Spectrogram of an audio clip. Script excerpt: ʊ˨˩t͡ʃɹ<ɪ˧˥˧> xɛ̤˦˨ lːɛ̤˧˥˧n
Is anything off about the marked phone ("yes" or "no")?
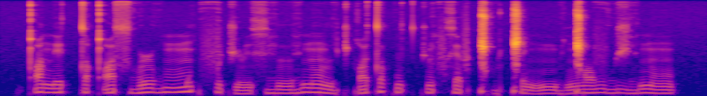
yes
